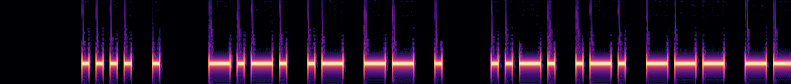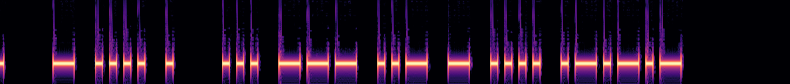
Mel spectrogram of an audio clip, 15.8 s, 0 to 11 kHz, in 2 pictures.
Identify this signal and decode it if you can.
Morse code, heard as a keyed tone, about 17 wpm, 700 Hz. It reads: HE CAME FROM THE SOUTH.
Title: Sentences from Top 1000 Words - Review Part 2 - 17wpm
